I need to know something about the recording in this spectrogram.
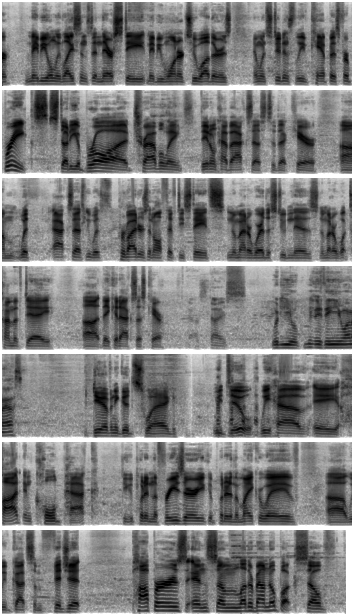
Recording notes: OLC Innovate 2023 onsite recording. Walk the vendor floor at the OLC Innovate Conference in Nashville, TN.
